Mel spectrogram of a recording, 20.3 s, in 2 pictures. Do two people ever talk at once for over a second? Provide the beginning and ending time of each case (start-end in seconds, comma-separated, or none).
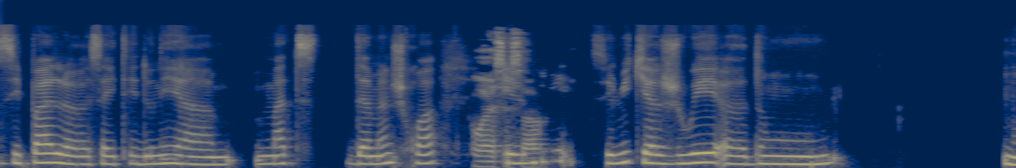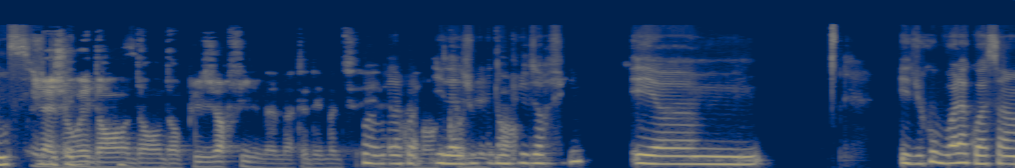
13.8-15.4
